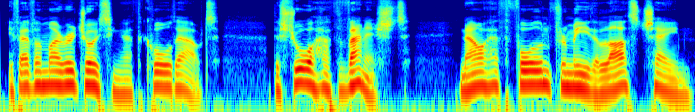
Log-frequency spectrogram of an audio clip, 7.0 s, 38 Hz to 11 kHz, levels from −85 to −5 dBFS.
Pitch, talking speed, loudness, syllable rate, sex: 125 Hz, 155 wpm, -20 LUFS, 4.7 syllables/s, male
